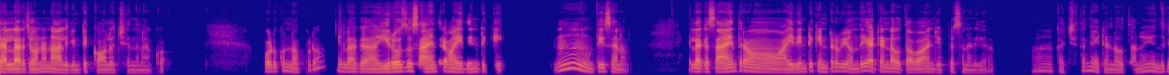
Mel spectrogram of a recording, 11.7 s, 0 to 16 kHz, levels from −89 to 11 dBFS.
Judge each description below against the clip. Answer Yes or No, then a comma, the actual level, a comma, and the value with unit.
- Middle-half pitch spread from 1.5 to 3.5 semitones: No, average, 3.9 semitones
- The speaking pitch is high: No, low, 120 Hz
